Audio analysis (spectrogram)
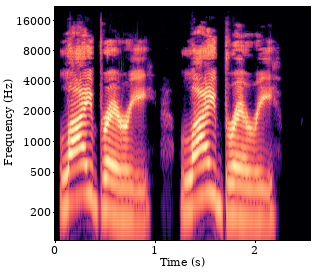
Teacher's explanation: It really is it's what we call um so you get like a secondary stress in bre and you get like a tertiary stress in re. Like everything is stressedish. It's just that lie is the biggest of them all.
